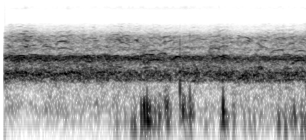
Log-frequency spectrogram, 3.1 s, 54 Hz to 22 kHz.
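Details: Hundreds of snow geese circling and landing in a field beside a house in Tennessee on 21 January 2026, days before a predicted major snowstorm; a dense, unbroken chorus of overlapping honks, with faint low thumps.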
